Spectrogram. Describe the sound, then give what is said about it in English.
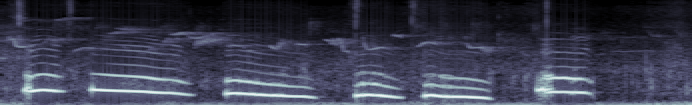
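A wood pigeon coos in a steady run of six soft, falling notes, fairly loud, with short pauses between them and no talking over the calls. “There's the pigeon over there, wood pigeon.”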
